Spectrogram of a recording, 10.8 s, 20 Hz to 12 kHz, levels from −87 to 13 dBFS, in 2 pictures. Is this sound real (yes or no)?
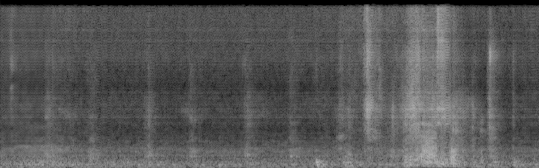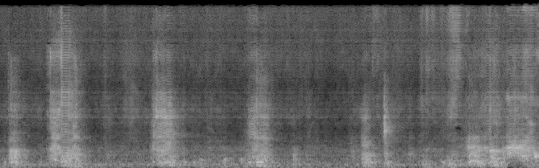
no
